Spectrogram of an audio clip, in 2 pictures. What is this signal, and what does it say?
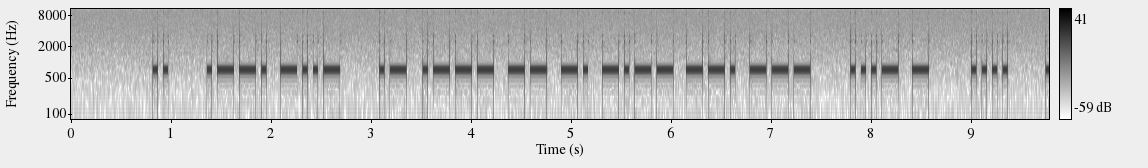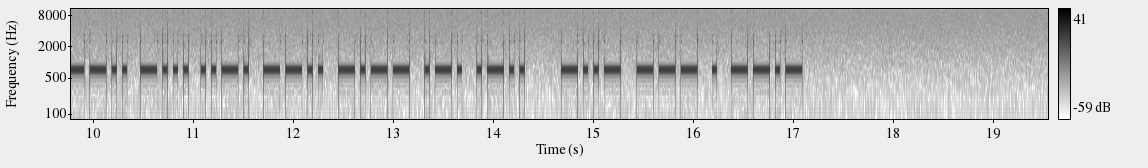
Morse code, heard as a keyed tone, hand-sent with a paddle, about 23 wpm, 740 Hz. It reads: I PX AJMNYGO VT H ZBFZYRL XOEQ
